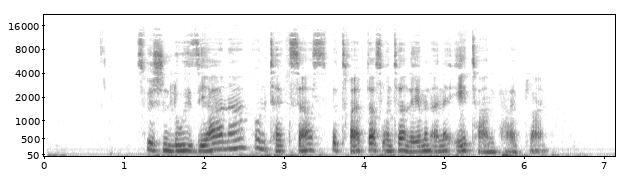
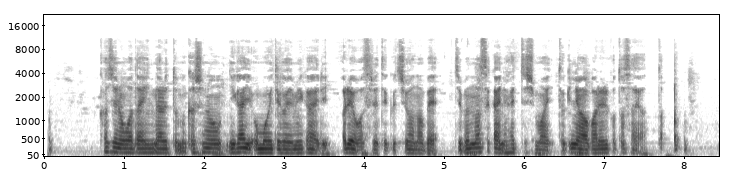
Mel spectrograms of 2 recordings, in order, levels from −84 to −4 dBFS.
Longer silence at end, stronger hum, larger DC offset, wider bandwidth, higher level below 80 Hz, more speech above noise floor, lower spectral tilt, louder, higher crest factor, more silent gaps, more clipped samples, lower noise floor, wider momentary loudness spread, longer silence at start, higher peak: about the same, 0.35 s vs 0.4 s; neither; neither; first, 16.5 kHz vs 11.5 kHz; second, -58 dBFS vs -46 dBFS; second, 27 dB vs 34 dB; about the same, -4.5 dB/octave vs -5.5 dB/octave; second, -36 LUFS vs -25 LUFS; about the same, 18 dB vs 20 dB; neither; neither; first, -63 dBFS vs -59 dBFS; about the same, 10 LU vs 12 LU; about the same, 0.05 s vs 0.05 s; second, -20 dBFS vs -6 dBFS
